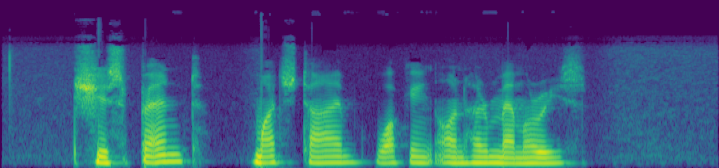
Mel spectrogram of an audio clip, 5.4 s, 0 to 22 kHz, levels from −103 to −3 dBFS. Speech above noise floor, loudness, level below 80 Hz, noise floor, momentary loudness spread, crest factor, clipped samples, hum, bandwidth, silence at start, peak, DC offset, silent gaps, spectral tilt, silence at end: 39 dB; -17 LUFS; -54 dBFS; -55 dBFS; 8 LU; 16 dB; under 0.1%; none; 7.4 kHz; 0.55 s; -2 dBFS; under 0.1%; none; -7.5 dB/octave; 1.05 s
